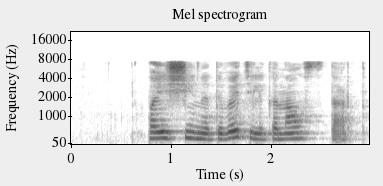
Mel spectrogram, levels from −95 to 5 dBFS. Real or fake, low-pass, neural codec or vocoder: real; 7.2 kHz; none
